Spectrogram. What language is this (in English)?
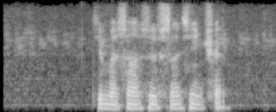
Chinese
